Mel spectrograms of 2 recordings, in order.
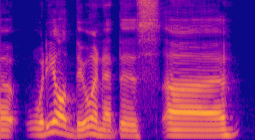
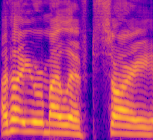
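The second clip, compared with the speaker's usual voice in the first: put-on drunken gnome voice, much higher and louder; 5 semitones higher, 7 dB louder than usual. In a role-played scene, the gnome speaks up in a drunken gnome voice. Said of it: "drunken gnome".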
